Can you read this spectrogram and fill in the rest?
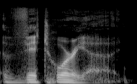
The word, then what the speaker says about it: Vittoria: So thank you, Vittoria. And in case y'all are wondering, her name is Vittoria. Two T's, not like Victoria. So I'm not saying it wrong.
